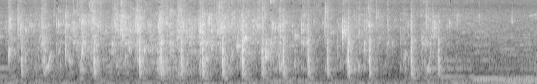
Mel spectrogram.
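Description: Water splashing in a plastic bath basin: a quick run of small splashes, about seven a second, as the water is paddled and slapped, easing off near the end.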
